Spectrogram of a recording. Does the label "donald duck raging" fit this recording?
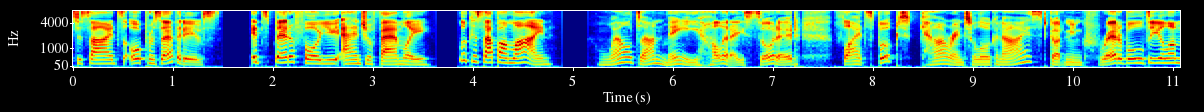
No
